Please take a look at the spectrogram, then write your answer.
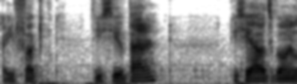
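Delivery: usual speaking voice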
